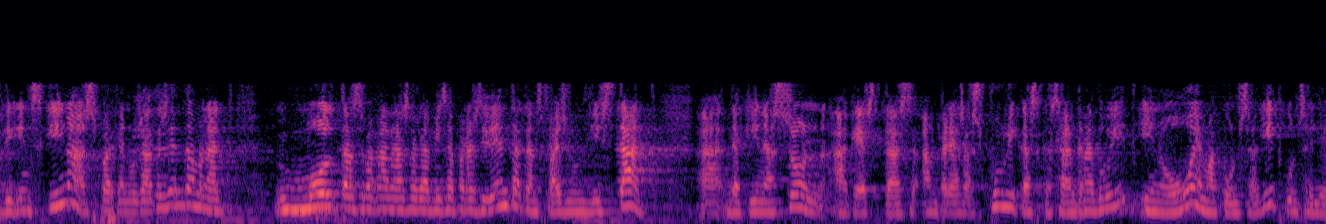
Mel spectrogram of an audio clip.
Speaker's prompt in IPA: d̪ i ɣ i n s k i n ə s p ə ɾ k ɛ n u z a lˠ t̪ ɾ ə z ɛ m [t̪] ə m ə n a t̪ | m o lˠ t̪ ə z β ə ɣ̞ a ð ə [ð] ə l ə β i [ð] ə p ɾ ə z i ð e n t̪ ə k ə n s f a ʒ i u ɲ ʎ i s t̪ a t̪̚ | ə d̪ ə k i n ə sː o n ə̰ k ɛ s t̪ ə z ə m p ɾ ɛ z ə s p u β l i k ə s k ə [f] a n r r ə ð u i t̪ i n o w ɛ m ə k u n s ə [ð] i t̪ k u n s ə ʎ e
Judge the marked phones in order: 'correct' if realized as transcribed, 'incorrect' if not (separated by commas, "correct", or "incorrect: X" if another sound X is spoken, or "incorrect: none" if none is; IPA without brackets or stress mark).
incorrect: d̪, incorrect: z, incorrect: z, incorrect: s, incorrect: ɣ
